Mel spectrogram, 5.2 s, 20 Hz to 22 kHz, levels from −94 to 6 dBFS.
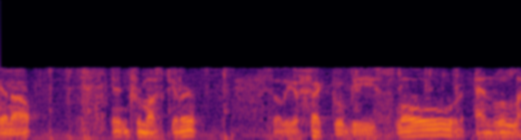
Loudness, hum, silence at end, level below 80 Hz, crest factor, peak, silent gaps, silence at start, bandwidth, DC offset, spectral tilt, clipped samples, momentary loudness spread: -29 LUFS; none; 0 s; -50 dBFS; 16 dB; -12 dBFS; none; 0 s; 3.7 kHz; under 0.1%; -4 dB/octave; under 0.1%; 16 LU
